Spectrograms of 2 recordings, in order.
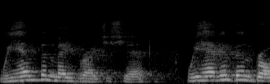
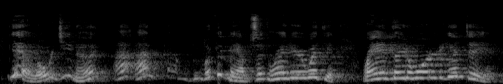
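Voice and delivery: high, earnest protest; eager Peter; 7 semitones higher than usual. Acted. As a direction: insist with wounded eagerness. Peter eagerly answering Jesus.

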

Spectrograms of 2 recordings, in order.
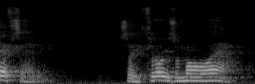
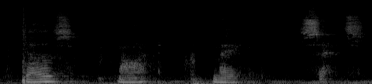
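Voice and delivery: hushed; 10 semitones lower, 19 dB quieter, slower than usual. Acted. Preacher hushing the congregation, near whisper. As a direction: drop almost to a whisper, much softer.

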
